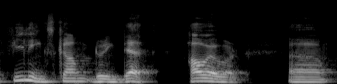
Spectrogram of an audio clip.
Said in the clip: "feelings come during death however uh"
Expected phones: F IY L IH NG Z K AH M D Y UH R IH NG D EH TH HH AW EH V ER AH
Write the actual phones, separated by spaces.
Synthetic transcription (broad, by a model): F IY L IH NG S K AH M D Y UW R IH NG D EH T HH AW EH V ER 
